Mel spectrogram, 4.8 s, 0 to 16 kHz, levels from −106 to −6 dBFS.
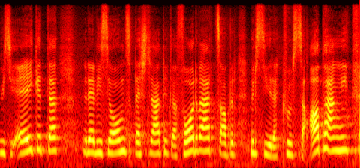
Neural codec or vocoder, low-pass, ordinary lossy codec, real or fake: autoencoder, 48 kHz, 32 numbers a frame, DAC-VAE, trained on Japanese speech; 14.4 kHz; none; fake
